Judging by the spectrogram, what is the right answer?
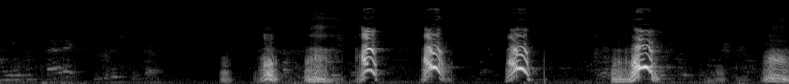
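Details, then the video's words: A Basset Hound puppy about 9 weeks old gives a string of high, yelping barks with brief pauses between. "Basset Hound Puppy Barks"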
